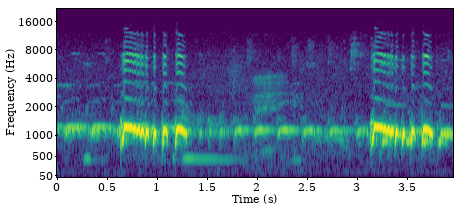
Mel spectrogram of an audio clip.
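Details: Zebra dove, a local bird, cooing in a soft, bubbly series of rapid notes, two loud bursts of stuttering coos with quieter continuous cooing between them and a faint lower call.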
